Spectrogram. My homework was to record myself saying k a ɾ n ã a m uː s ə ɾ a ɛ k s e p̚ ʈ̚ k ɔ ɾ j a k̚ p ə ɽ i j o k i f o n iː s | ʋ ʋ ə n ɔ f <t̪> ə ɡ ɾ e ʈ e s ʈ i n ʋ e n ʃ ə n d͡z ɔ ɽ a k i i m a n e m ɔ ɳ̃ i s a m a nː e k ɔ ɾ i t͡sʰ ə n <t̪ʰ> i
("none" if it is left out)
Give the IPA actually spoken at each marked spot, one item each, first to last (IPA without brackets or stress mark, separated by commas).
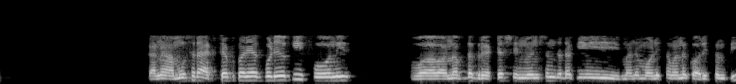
d̪, t̪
